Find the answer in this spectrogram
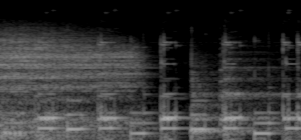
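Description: A cartoon crash sound effect for the strawberry character's fall: a sudden burst of noise at the very start that fades out over about a second. Under it, light, bouncy children's music plays in short, evenly repeated notes.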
